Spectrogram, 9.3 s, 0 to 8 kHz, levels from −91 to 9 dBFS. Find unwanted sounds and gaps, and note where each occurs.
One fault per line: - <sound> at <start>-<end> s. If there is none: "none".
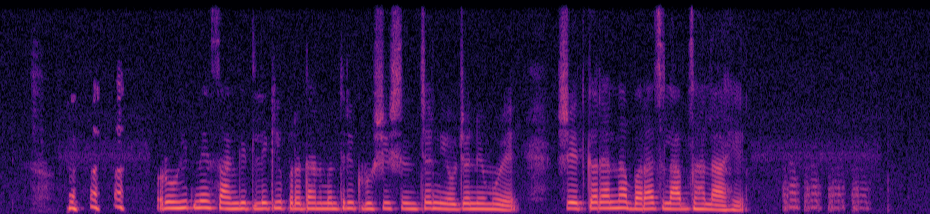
- laugh at 0.7-1.3 s
- laugh at 7.8-8.7 s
